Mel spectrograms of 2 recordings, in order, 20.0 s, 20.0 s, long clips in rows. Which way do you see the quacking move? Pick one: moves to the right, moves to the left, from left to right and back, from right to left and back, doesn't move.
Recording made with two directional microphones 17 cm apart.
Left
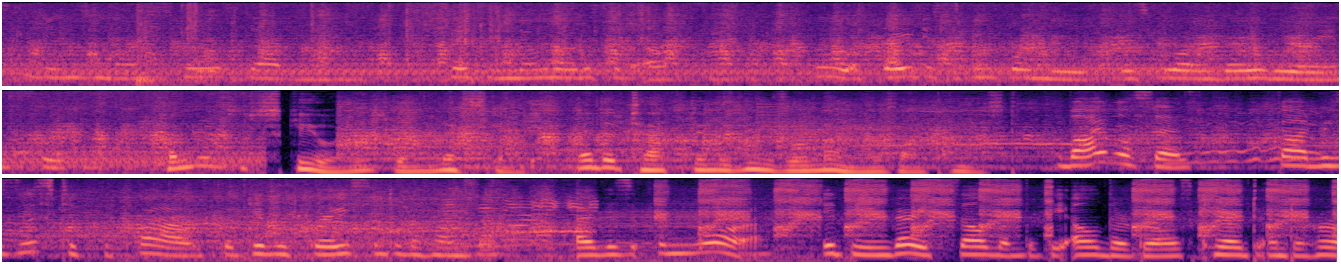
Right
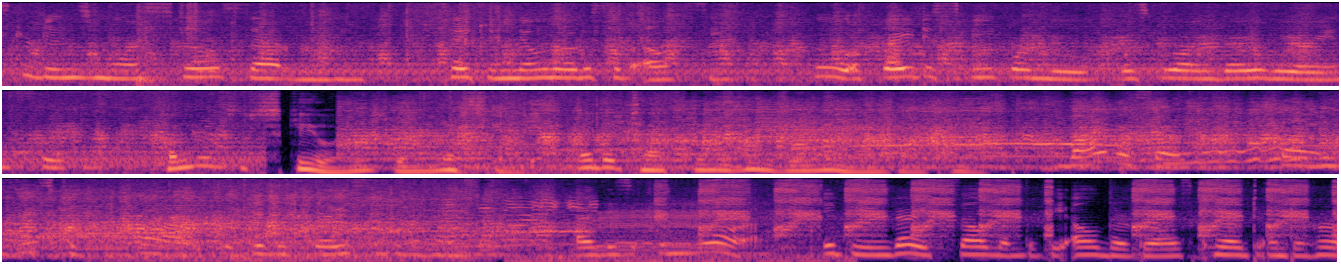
from left to right and back.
